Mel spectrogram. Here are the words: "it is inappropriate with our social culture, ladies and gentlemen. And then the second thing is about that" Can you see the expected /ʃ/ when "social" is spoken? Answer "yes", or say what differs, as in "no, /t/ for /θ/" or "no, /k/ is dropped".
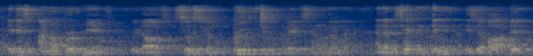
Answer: no, /s/ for /ʃ/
